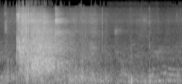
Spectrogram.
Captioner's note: clap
